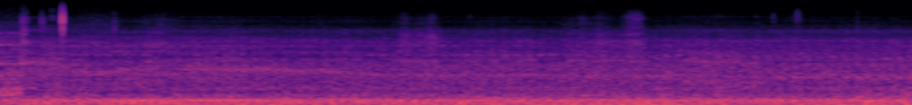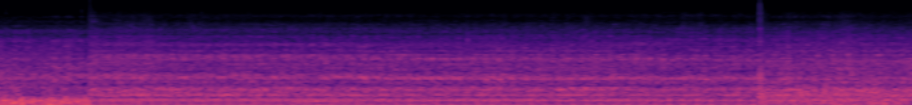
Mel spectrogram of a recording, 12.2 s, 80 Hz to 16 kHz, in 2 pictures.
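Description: A Triumph Tiger 900 motorcycle rides past near Castle Crags, a steady broadband engine roar heard alone, full and loud at first, then dropping to a lower, more even drone as it moves on.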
